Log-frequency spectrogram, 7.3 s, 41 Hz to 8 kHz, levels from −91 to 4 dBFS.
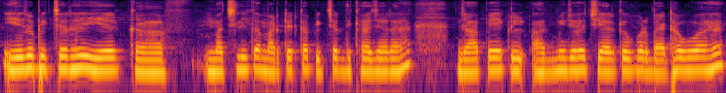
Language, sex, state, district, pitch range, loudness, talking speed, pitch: Hindi, male, Bihar, Vaishali, 140-155 Hz, -14 LUFS, 225 wpm, 150 Hz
